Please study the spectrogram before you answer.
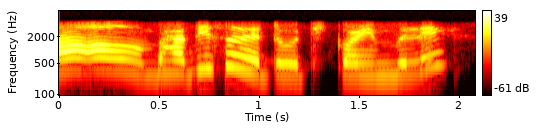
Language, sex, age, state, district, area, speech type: Assamese, female, 18-30, Assam, Sivasagar, urban, conversation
